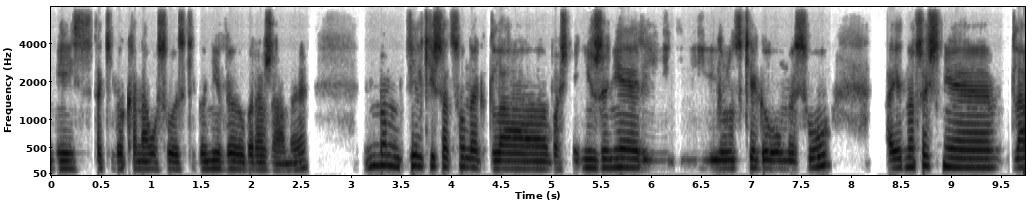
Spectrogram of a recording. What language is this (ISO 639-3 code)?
pol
